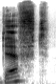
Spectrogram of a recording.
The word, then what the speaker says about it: Daft: Also der Daft Nein, Deft. Wie wird das ausgesprochen? – Deft. Deft. Deft.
